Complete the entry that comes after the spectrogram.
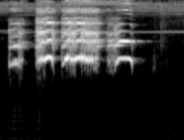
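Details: Lure red junglefowl of Aceh crowing to draw in wild birds: a quick first syllable, two loud drawn-out harsh middle notes and a shorter clipped ending, the whole crow under two seconds, clean with little background.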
